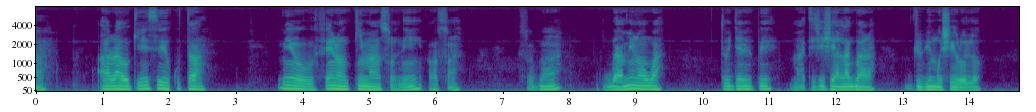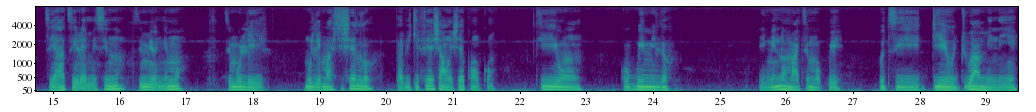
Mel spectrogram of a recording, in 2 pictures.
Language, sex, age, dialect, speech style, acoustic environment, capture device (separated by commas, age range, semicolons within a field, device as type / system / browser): Yoruba, male, 18-24, Nigeria - Ibadan, nervous, nature, mobile / Linux / Chrome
